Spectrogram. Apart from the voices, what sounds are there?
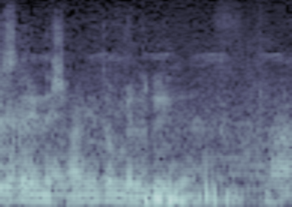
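No distinct noise like a dog, phone or traffic.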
